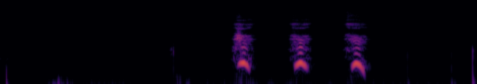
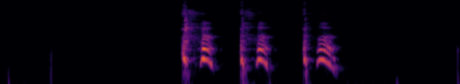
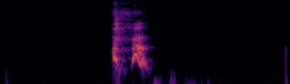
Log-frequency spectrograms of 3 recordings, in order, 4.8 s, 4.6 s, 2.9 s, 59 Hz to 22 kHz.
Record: {
  "exhalation_length": "4.8 s",
  "exhalation_amplitude": 1242,
  "exhalation_signal_mean_std_ratio": 0.31,
  "three_cough_length": "4.6 s",
  "three_cough_amplitude": 5920,
  "three_cough_signal_mean_std_ratio": 0.28,
  "cough_length": "2.9 s",
  "cough_amplitude": 5562,
  "cough_signal_mean_std_ratio": 0.26,
  "survey_phase": "alpha (2021-03-01 to 2021-08-12)",
  "age": "45-64",
  "gender": "Female",
  "wearing_mask": "No",
  "symptom_fatigue": true,
  "symptom_headache": true,
  "smoker_status": "Ex-smoker",
  "respiratory_condition_asthma": false,
  "respiratory_condition_other": false,
  "recruitment_source": "REACT",
  "submission_delay": "3 days",
  "covid_test_result": "Negative",
  "covid_test_method": "RT-qPCR"
}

